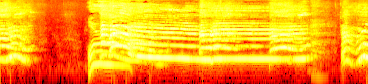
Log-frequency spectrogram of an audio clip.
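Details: Steve, a pet Saluki, singing: a brief howl fades out, then after a second of silence a long rising howl settles into a steady held note for about four seconds, ending as another howl begins.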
